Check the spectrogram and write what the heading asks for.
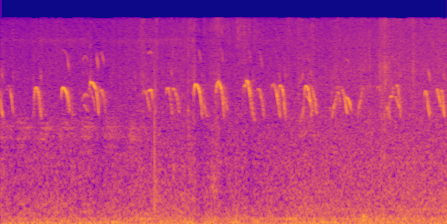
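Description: Newly hatched chicks peeping: a steady run of short, high peeps, about four a second, with a brief pause about a second in.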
